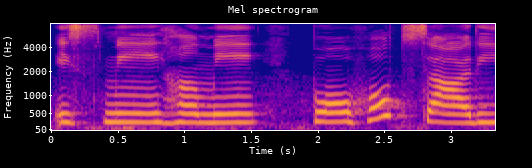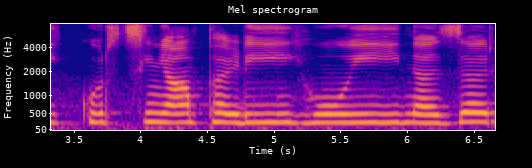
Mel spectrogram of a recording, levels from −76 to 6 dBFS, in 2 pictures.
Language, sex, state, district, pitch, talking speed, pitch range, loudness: Hindi, female, Punjab, Fazilka, 245 Hz, 70 wpm, 240-255 Hz, -14 LUFS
